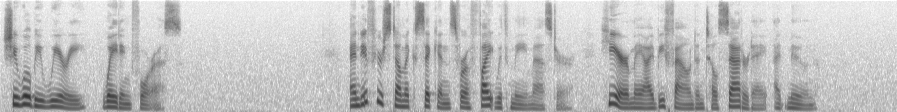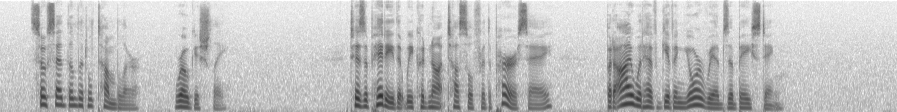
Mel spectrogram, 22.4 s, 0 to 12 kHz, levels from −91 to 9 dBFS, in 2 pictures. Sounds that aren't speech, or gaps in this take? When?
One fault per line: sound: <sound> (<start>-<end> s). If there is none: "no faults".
no faults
